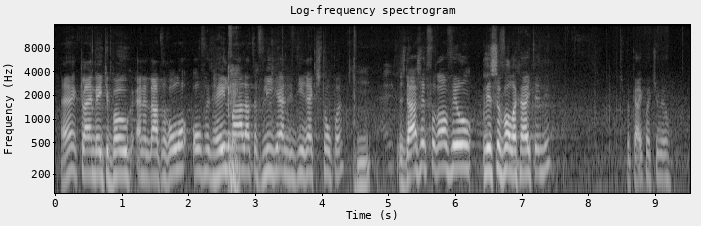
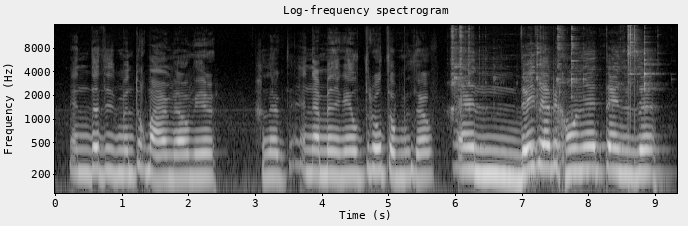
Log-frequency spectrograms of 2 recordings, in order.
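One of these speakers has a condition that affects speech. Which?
The second: cerebral palsy; brain damage, left hand affected; some difficulty talking.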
